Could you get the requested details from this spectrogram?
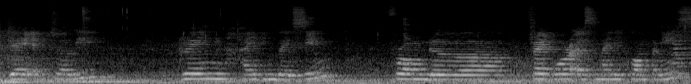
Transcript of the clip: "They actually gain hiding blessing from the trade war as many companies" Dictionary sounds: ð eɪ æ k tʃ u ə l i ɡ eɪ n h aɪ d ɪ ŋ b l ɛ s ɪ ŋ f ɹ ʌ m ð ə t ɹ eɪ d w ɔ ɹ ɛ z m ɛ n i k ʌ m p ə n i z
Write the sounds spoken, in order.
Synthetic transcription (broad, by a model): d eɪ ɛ k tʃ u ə l i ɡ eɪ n h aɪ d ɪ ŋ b ɛ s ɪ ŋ f ɹ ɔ m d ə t ɹ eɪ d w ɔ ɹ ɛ s m ɛ n i k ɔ m p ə n i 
